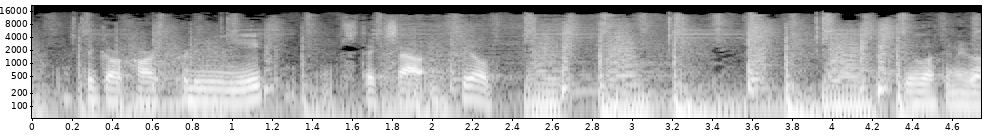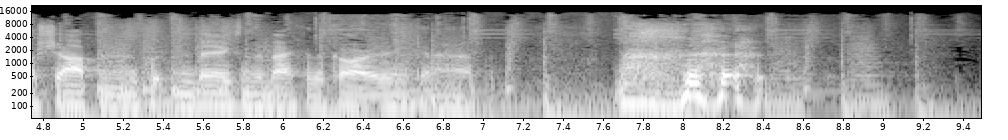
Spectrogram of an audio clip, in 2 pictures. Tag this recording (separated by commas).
Music, Speech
